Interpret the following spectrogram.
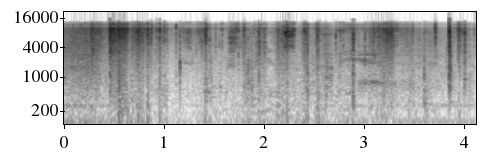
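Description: Plastic garbage bag rustling with irregular clicks and knocks as trash is handled by hand at the curb.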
